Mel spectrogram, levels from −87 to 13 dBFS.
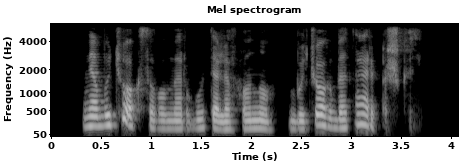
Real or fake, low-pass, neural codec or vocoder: real; 5.4 kHz; none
